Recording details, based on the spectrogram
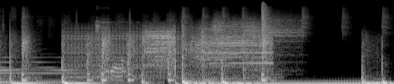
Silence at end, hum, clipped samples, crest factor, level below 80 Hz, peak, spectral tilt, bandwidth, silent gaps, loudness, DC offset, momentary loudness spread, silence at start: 0 s; none; under 0.1%; 16 dB; -22 dBFS; -4 dBFS; -4 dB/octave; 18 kHz; none; -20 LUFS; under 0.1%; 12 LU; 0 s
